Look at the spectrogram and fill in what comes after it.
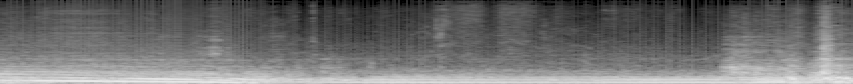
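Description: Engine and road rumble inside the cab of a lowered VW Saveiro pickup on the move. The engine's pitch shifts during the first couple of seconds, then holds steady. A short burst of noise comes near the end.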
